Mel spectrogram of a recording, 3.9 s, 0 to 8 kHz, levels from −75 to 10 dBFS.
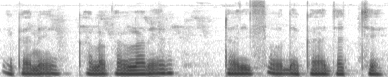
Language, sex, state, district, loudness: Bengali, male, Assam, Hailakandi, -17 LUFS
